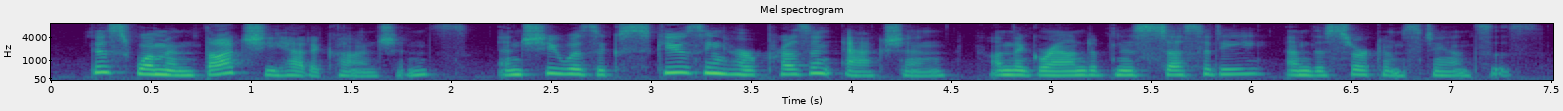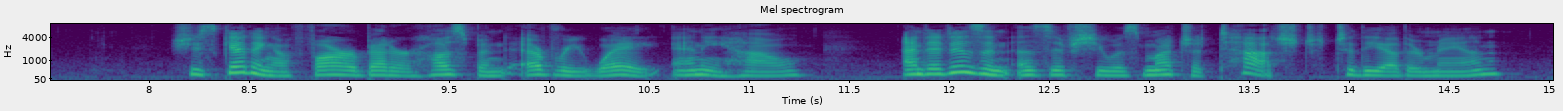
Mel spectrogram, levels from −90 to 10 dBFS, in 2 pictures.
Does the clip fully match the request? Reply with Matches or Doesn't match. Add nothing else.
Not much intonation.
Doesn't match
